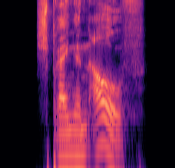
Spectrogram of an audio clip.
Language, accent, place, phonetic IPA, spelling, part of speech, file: German, Germany, Berlin, [ˌʃpʁɛŋən ˈaʊ̯f], sprängen auf, verb, De-sprängen auf.ogg
- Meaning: first/third-person plural subjunctive II of aufspringen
